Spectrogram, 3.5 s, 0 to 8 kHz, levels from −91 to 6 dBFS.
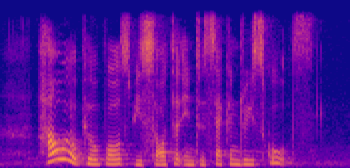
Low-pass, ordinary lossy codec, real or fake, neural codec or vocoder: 7.2 kHz; none; real; none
